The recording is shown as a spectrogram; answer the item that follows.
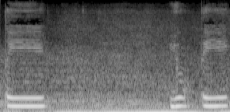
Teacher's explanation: Ti bertemu dengan ya sukun, dibaca dengan panjang 2 harokat.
